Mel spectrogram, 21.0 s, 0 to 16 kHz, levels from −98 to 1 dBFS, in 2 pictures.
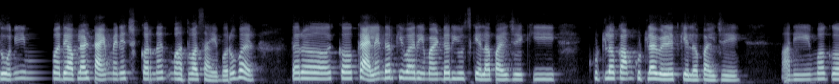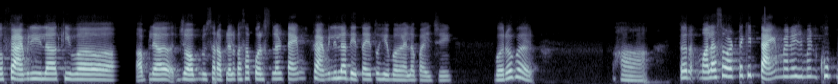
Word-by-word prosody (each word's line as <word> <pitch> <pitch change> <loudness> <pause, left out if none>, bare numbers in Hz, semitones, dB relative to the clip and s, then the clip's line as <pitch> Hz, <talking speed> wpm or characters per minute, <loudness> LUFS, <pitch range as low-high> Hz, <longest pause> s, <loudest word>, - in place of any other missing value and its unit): दोन्हीमध्ये 255 +1 -1
आपल्याला 255 +2 +3
time 235 -2 +3
manage 255 +2 -4
करणं 245 +1 -2
महत्त्वाचं 230 -1 0
आहे. 180 -2 -2
बरोबर? 250 +1 +1 0.5
तर 255 - 0
अ, 255 -1 +2
एक 250 +1 -3 0.2
कॅलेंडर 250 +8 +4
किंवा 275 -2 +1
रिमाइंडर 245 0 -1
यूज 250 -1 -4
केला 220 -3 +2
पाहिजे, 215 0 0
की 225 +1 -7 0.5
कुठलं 260 +1 0
काम 255 -1 +2
कुठल्या 255 -1 +3
वेळेत 225 -1 +5
केलं 205 -2 +2
पाहिजे 195 -2 -2 0.6
आणि 215 +1 -5
मग 240 0 -3 0.2
फॅमिलीला 235 +1 +4
किंवा 230 -2 +1 0.7
आपल्या 220 +4 +1 0.3
जॉबनुसार 225 +1 +1
आपल्याला 220 +1 -1
कसा 255 - -2
पर्सनल 240 +1 -1
टाईम 240 +1 -1
फॅमिलीला 260 +6 +1
देता 230 -1 +1
येतो, 225 +2 -3
हे 225 -2 -1
बघायला 200 -2 -3
पाहिजे. 185 0 -8 0.6
बरोबर. 290 +11 0 1.1
हां, 185 -4 -6 0.4
तर 295 -1 +2
मला 280 +2 +5
असं 320 +5 0
वाटतं, 350 +2 +3
की 400 - +1
टाईम 260 +6 +6
मॅनेजमेंट 345 -1 -3
खूप 370 -2 -2
240 Hz, 145 wpm, -22 LUFS, 220-255 Hz, 1.1 s, टाईम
